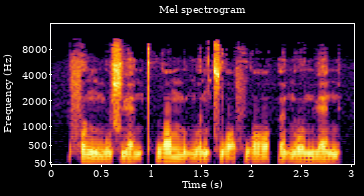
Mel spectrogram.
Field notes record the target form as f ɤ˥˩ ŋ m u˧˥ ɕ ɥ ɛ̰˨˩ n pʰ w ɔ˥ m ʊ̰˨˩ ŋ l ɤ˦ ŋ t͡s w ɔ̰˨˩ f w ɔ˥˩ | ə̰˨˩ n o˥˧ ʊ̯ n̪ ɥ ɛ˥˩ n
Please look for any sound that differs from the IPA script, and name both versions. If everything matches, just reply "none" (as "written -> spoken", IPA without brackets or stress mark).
none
